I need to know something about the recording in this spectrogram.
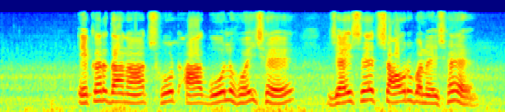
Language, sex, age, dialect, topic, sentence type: Maithili, male, 31-35, Eastern / Thethi, agriculture, statement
